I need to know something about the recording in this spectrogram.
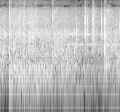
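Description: Fireworks shells bursting: one sharp loud bang just after the start, followed by a few fainter reports over a continuous rumble and crackle of the display.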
